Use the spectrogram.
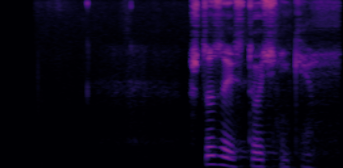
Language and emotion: Russian, sad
